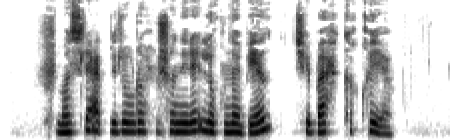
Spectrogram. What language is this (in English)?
Dargwa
